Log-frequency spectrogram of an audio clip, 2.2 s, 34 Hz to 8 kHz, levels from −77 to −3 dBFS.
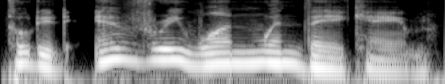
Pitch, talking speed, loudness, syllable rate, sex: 120 Hz, 190 wpm, -14 LUFS, 5.2 syllables/s, male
